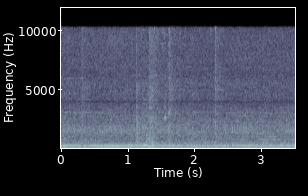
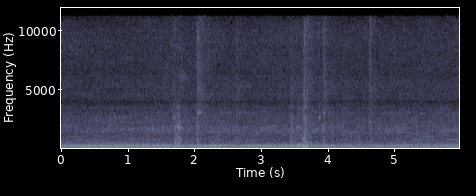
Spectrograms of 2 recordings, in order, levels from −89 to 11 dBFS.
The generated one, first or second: second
